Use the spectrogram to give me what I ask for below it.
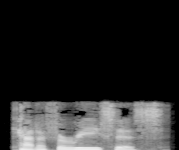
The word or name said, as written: cataphoretically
